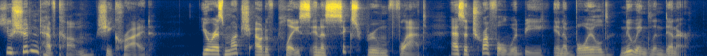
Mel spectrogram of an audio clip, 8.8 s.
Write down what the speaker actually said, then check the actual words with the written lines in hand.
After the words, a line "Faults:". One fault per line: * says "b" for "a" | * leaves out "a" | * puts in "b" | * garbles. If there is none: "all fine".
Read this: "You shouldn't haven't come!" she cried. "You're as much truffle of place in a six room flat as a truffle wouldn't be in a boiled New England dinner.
"You shouldn't have come!" she cried. "You're as much out of place in a six room flat as a truffle would be in a boiled New England dinner.
Faults:
* says "have" for "haven't"
* says "out" for "truffle"
* says "would" for "wouldn't"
